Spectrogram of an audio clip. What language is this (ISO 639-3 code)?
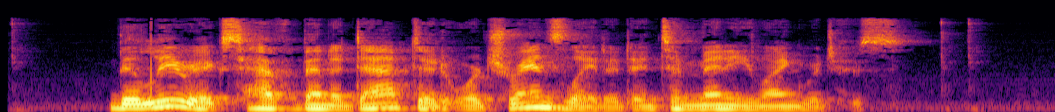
eng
